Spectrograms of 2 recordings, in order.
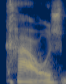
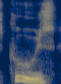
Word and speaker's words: Coues: And he pronounced his name Cows, but everybody looks at the spelling C-O-U-E-S and says Coos.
